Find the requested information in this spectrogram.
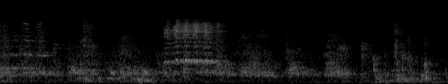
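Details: Goat at The Willful Goat Farm & Home giving one short, wavering bleat near the middle of the clip, set against a steady hiss of background noise and faint shuffling.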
